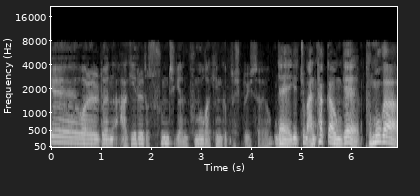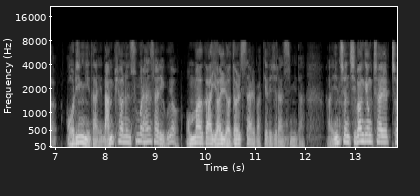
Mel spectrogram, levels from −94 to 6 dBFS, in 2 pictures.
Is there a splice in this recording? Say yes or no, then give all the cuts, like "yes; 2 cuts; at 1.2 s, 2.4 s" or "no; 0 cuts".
yes; 4 cuts; at 1.9 s, 3.6 s, 7.1 s, 9.5 s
